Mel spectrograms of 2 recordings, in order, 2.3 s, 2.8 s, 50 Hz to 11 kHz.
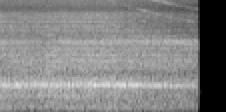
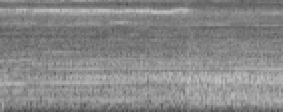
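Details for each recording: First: Dyson DC37/DC33 vacuum after repair: steady even high motor whine with airflow rush, no rattles or pitch wobble, then clean shutoff; motor runs smoothly. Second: Dyson DC37/DC33 vacuum before repair: thin high whine wavers about two seconds then drops away over a harsh airy rush, with a burning smell; failing motor.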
